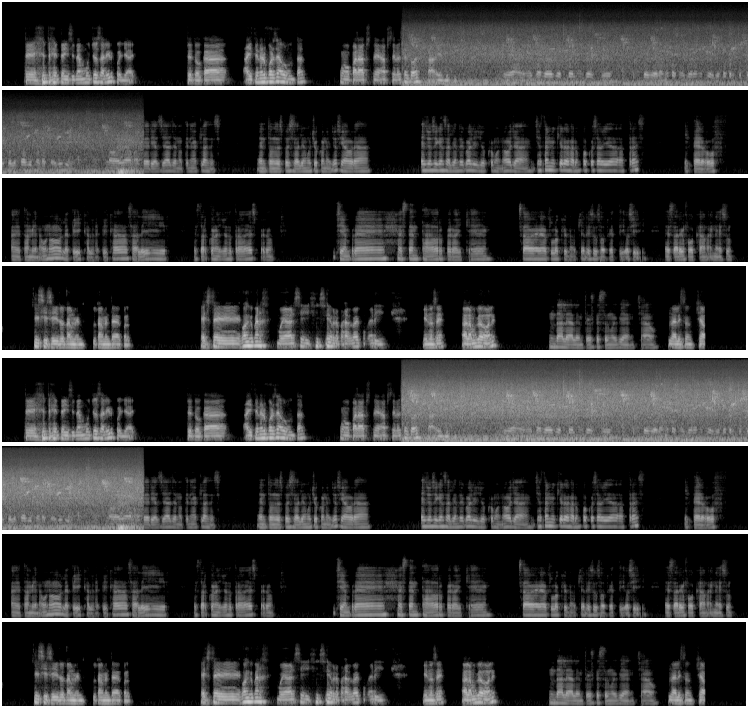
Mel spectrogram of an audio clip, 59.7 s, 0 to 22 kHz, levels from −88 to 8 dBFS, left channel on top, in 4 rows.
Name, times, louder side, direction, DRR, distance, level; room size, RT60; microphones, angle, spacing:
voice 1, 0.4-2.6 3.7-4.5 4.8-6.1 6.8-9.2 45.4-47.3 48.7-52.8 53.2-53.6 53.9-54.6 58.1-58.8, left 1 dB, 20° left, 1.1 m, -26 dB
Rain, 8.0-17.8, right 10 dB, 85° right, 0.6 m, -26 dB
voice 2, 9.9-12.2 12.5-16.4 17.0-19.3 20.0-22.3 23.3-27.7 28.6-29.3 30.0-33.1 33.7-35.3 36.5-39.6 40.2-42.6 43.1-44.4 55.7-57.8, equal, 5° left, 6.2 m, -36 dB
head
